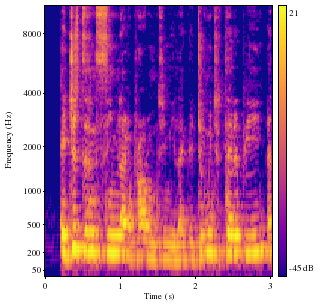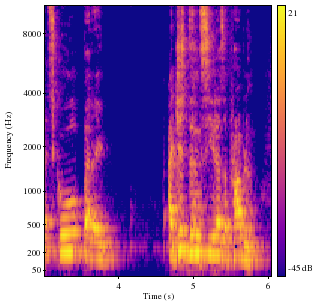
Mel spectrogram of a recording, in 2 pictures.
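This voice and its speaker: A high-pitched man with ordinary pitch variation, heard with audible room echo. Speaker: vlogger. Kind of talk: personal vlog talk to camera. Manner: repetitions and hesitations; casual, filler-heavy.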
